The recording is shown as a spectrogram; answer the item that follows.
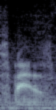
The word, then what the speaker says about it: Spears: John Spears, I have an information sheet, and he makes the point, I've been saying Spires as well, it's Spears.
